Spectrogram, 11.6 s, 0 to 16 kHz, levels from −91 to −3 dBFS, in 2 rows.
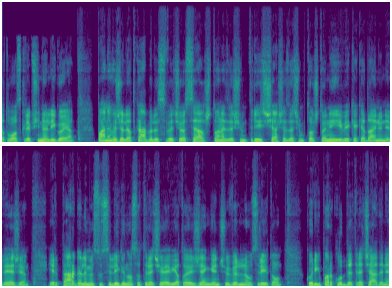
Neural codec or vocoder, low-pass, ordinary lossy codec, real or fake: none; 14.4 kHz; Opus, 32 kbps; real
